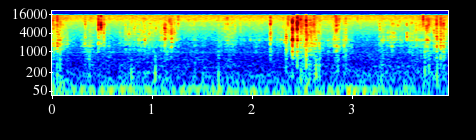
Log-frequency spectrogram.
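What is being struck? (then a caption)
Thin clear plastic film pouch. A small, clear, patterned plastic packaging pouch of thin, hollow film is held close to the microphone and crinkled and squeezed with fingertips and long nails. The result is a steady, bright, papery crinkle with scattered sharp crackles and a louder burst near the middle, over a faint low hum.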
